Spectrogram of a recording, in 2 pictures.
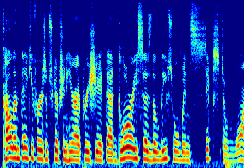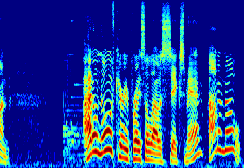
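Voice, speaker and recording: A man's voice: sits high, big pitch swings, moderate pace, no echo, soft background music. Chatty young man hosting a livestream. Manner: chatty, thanks subscribers, reads chat aloud. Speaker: livestream host. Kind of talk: casual live chat, reading viewer messages.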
